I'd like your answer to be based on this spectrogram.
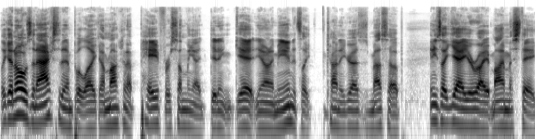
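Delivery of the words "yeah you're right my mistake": mock sarcastic tone. Retelling a pizza dispute, quoting the man who handed over the pizza, mock-sarcastic reply. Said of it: "and it was so sarcastic too".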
